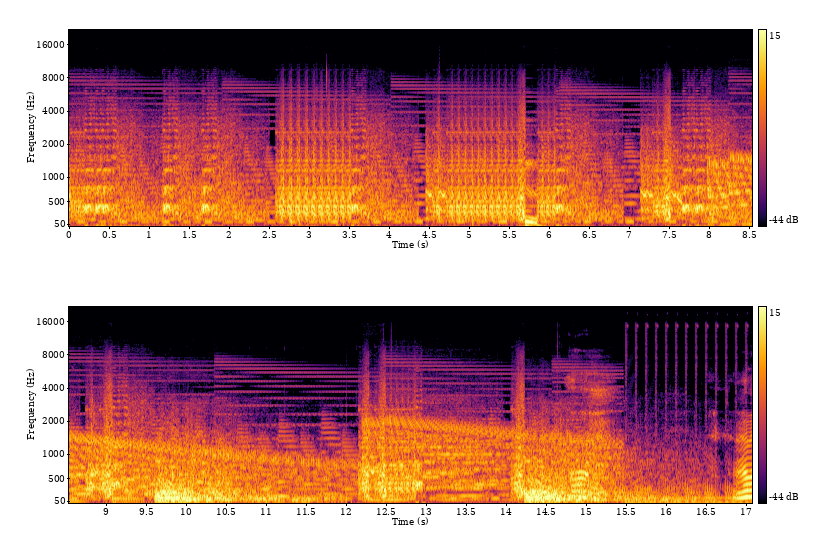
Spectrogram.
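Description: Rapid laser fire and explosions pour from the DOS space shooter Galactix, a dense, continuous barrage of synthetic zaps, pitch sweeps and bursts over a driving game soundtrack.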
